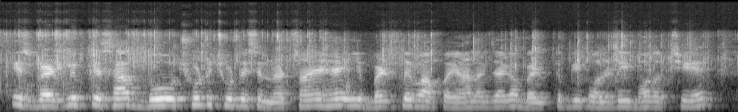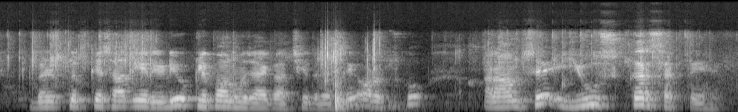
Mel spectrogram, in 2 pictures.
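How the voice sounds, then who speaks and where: Dull, lo-fi audio with faint noise and clicks carries a fairly high, darkish-toned male voice with an Indian accent. He gives a relaxed, step-by-step product review, addressing viewers as friends and mixing in English phrases.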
